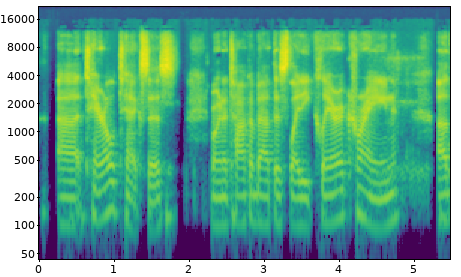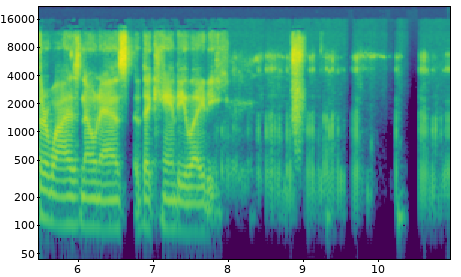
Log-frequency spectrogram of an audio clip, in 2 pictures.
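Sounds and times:
speech: 0.3s - 8.8s
cat purring loudly and excitedly: 4.7s - 5.2s, 7.8s - 10.9s.

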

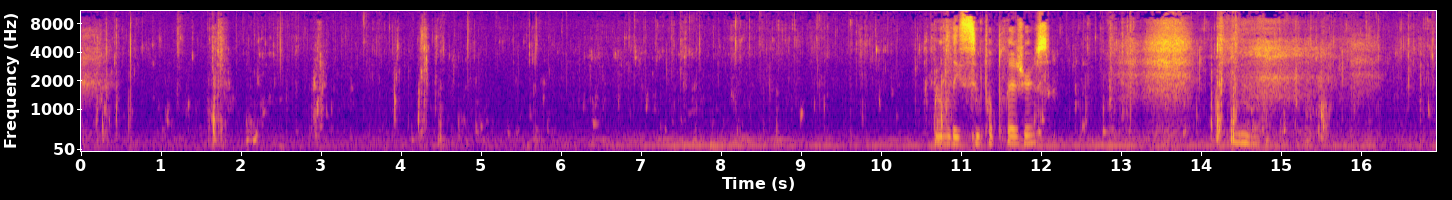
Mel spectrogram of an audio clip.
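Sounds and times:
lake water lapping and trickling: 0.0s - 16.9s
steady low hum: 0.0s - 16.9s
speech: 10.7s - 12.2s.

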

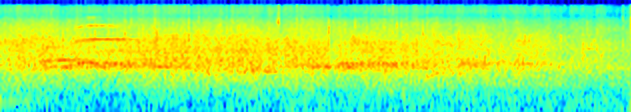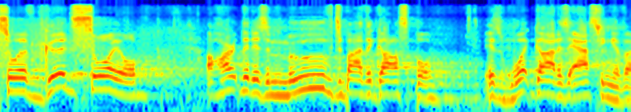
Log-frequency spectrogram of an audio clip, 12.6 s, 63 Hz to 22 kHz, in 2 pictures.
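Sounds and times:
room full of people applauding: 0.0s - 8.1s
faint vocal whoops: 0.3s - 4.5s
speech: 6.4s - 12.6s.

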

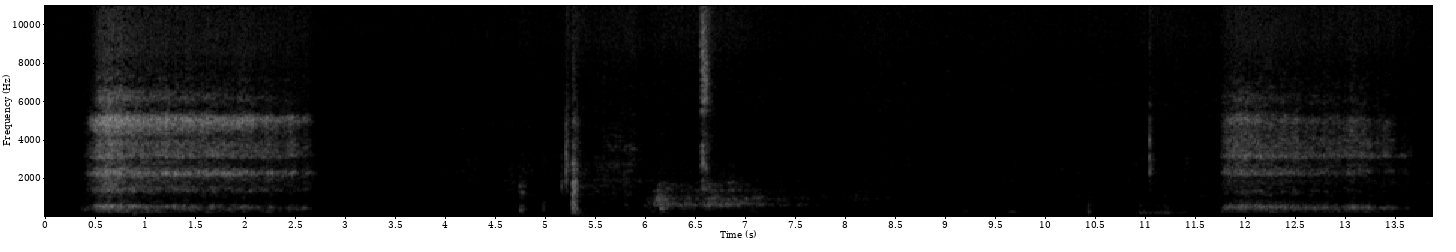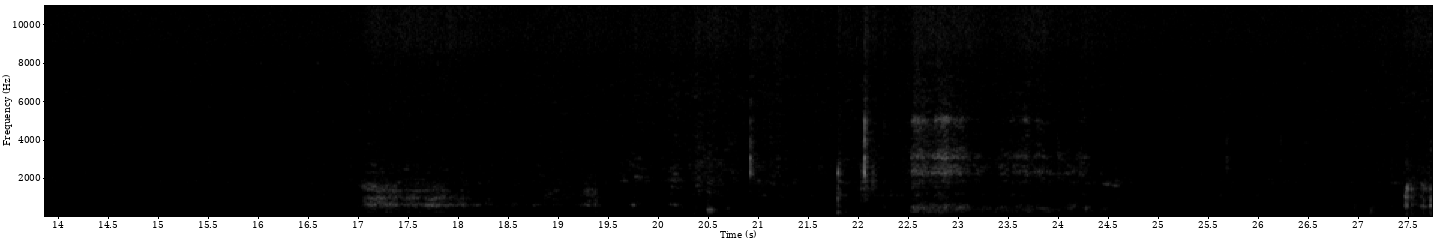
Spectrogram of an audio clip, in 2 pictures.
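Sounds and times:
faint small sounds: 0.0s - 27.7s
slow deep breaths taken for meditation: 0.4s - 2.8s, 11.8s - 13.8s, 17.0s - 19.4s, 22.5s - 24.7s.

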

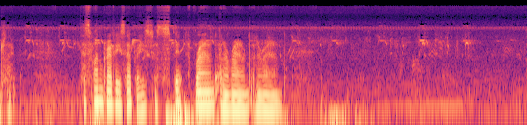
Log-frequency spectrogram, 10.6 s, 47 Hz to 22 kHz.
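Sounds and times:
faint bird calls in the savanna after rain: 0.0s - 10.5s
insects emerging in the savanna after rain: 0.0s - 10.5s
low steady rumble: 1.6s - 9.4s
speech: 1.7s - 5.8s.

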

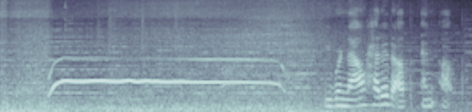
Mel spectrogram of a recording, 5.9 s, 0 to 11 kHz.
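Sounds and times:
roar of rushing water: 0.0s - 5.8s
speech: 4.1s - 5.8s.

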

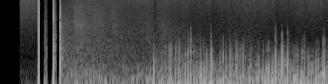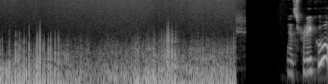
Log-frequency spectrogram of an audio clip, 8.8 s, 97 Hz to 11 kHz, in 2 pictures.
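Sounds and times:
triple sonic boom from a returning Falcon 9 rocket booster: 0.5s - 7.6s
long low rumble and windy roar: 0.9s - 7.6s
speech: 8.3s - 8.7s.

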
